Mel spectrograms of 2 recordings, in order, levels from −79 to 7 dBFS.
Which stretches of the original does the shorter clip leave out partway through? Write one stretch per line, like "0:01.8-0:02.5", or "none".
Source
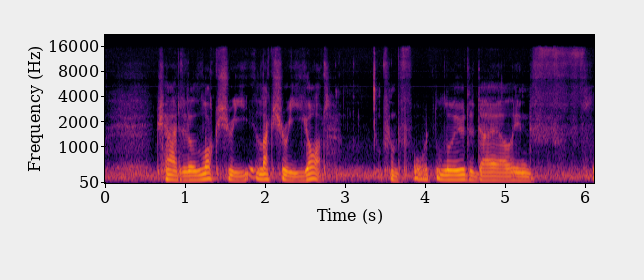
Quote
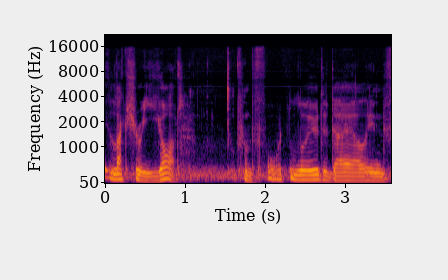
none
